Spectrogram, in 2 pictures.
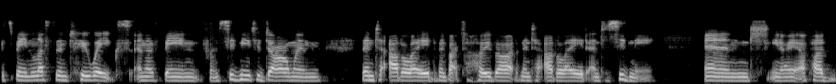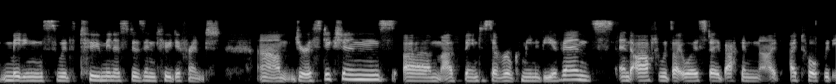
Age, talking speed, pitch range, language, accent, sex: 20-39, 210 wpm, 175-210 Hz, English, Australian, female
